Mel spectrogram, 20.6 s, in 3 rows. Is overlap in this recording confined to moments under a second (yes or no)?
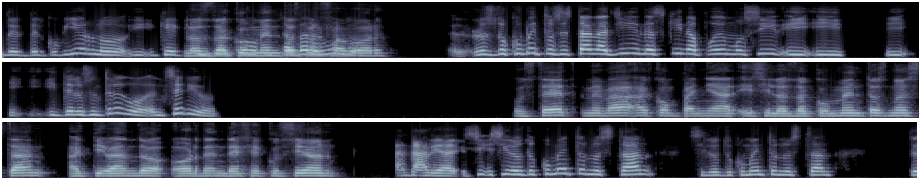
no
